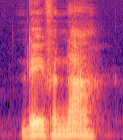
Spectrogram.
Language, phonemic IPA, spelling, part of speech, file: Dutch, /ˈlevə(n) ˈna/, leven na, verb, Nl-leven na.ogg
- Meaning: inflection of naleven: 1. plural present indicative 2. plural present subjunctive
